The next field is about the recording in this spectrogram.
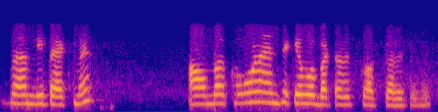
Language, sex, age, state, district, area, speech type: Sindhi, female, 30-45, Rajasthan, Ajmer, urban, conversation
